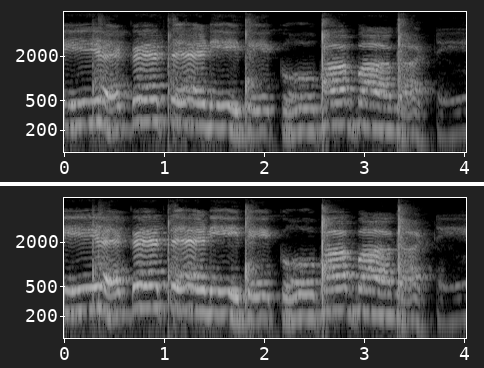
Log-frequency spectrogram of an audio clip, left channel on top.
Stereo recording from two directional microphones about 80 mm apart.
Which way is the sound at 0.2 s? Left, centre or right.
Right.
